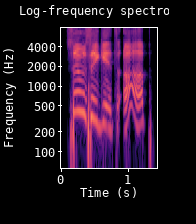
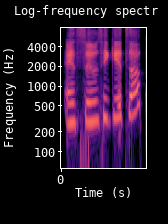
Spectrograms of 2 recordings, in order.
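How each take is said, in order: First: High, slow, dismayed Southern question; upset Southern echo. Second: High, witchy granny making a promise; announcing granny. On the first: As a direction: echo it back in drawn-out Southern disbelief. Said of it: "Mama sounded real upset and disappointed and Southern". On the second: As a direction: state it teasingly as the old granny, unfinished. Grandma announces, Mama echoes it. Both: A narrator's reading.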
